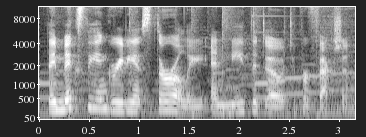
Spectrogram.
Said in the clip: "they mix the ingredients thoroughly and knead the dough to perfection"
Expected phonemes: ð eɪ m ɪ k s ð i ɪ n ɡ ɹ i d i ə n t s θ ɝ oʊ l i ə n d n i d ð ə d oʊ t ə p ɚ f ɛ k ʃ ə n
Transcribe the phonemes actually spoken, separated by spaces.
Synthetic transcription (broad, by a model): ð eɪ m ɪ k s ð i ɪ n ɡ ɹ i d i ə n t s θ ɝ oʊ l i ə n n i d ð ə d oʊ t ə p ɚ f ɛ k ʃ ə n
